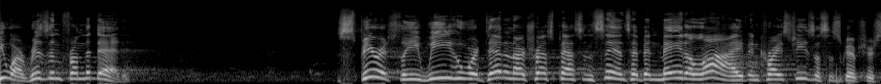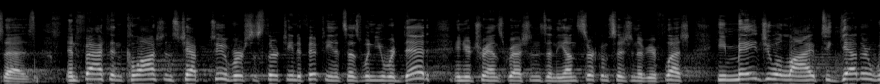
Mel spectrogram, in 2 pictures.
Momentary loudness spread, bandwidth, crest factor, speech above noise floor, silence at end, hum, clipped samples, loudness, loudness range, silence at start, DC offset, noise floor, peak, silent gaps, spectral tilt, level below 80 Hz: 6 LU; 15 kHz; 18 dB; 35 dB; 0 s; none; under 0.1%; -25 LUFS; 4 LU; 0 s; 0.1%; -59 dBFS; -8 dBFS; none; -4.5 dB/octave; -64 dBFS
